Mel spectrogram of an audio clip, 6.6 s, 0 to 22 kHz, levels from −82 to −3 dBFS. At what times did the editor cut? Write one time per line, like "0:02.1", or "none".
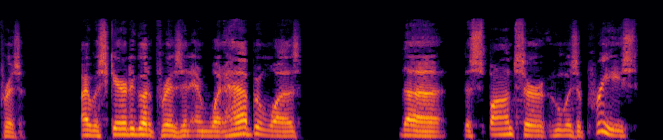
none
